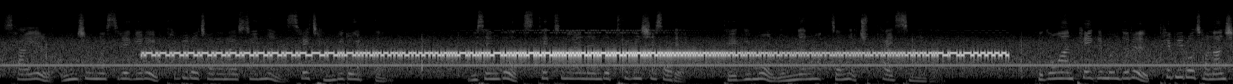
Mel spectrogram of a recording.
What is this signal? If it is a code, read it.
NAVTEX (SITOR-B), 100 baud, 170 Hz shift, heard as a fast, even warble, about 1550 Hz centre, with fading, a steady whistle near 900 Hz and speech in Korean. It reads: ZCZC OA25 GALE WARNING 155. NW 9 TO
